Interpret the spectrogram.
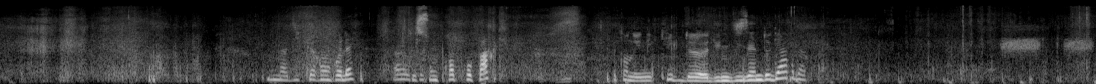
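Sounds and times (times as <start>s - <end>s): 
speech: 2.7s - 5.2s, 6.2s - 8.2s
spotted nutcracker calling: 10.0s - 10.9s.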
